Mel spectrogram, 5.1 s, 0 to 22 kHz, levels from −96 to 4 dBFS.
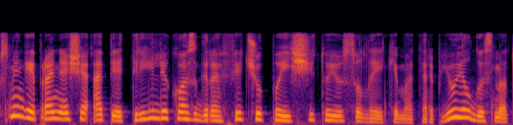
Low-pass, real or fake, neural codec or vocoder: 7.2 kHz; real; none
